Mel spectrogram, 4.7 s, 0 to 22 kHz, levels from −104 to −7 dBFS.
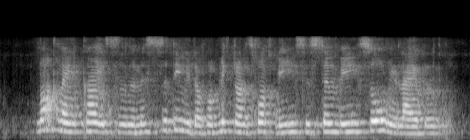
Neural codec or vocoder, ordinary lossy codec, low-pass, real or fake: codec, 16 kHz, 4.8 kbps, FACodec; none; 7.2 kHz; fake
